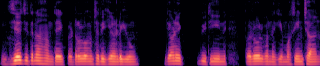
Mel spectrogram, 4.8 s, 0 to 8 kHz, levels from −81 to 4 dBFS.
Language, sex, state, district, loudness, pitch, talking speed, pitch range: Garhwali, male, Uttarakhand, Tehri Garhwal, -21 LUFS, 115 Hz, 250 wpm, 110-120 Hz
